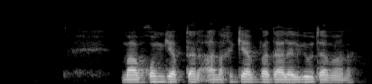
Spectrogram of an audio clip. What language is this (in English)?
Uzbek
